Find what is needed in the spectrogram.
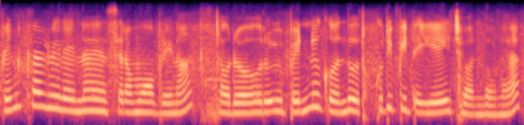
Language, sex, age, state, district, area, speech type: Tamil, female, 18-30, Tamil Nadu, Sivaganga, rural, spontaneous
